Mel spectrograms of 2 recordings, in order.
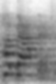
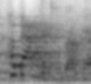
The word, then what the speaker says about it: Habakkuk: But his name is Habakkuk. He was a prophet in the Old Testament. Say that real fast. Habakkuk.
